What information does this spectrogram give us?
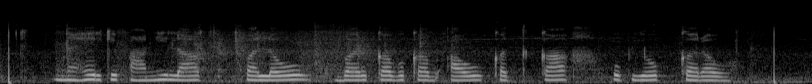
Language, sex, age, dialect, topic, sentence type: Chhattisgarhi, female, 18-24, Central, agriculture, question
